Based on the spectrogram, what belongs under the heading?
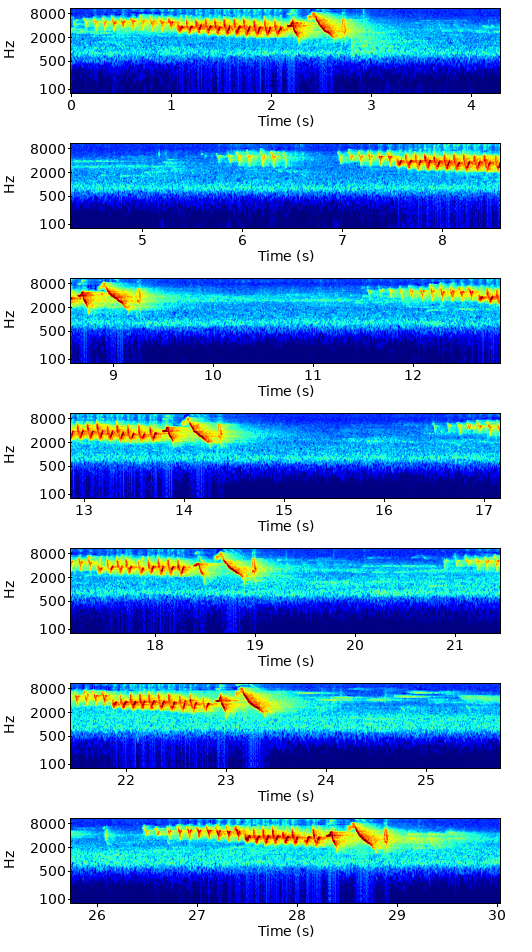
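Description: A songbird sings the same song six times, about every five seconds. Each song is a fast trill of about two seconds that falls a little in pitch and ends in a couple of sharp sweeping notes. A faint steady hiss runs underneath.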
